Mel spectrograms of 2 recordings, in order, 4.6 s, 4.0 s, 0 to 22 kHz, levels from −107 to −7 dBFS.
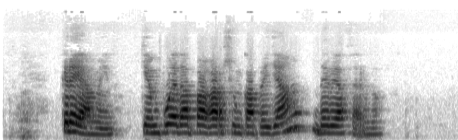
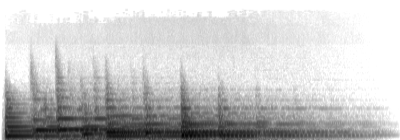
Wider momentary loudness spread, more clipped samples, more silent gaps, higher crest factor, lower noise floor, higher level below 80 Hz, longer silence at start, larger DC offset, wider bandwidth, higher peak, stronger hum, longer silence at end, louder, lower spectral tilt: about the same, 14 LU vs 16 LU; neither; neither; about the same, 16 dB vs 16 dB; first, -73 dBFS vs -60 dBFS; second, -64 dBFS vs -42 dBFS; first, 0.65 s vs 0.05 s; neither; first, 4.7 kHz vs 2 kHz; about the same, -2 dBFS vs -4 dBFS; neither; second, 0.75 s vs 0.9 s; first, -17 LUFS vs -20 LUFS; second, -9 dB/octave vs -14 dB/octave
